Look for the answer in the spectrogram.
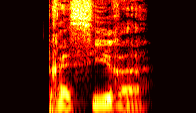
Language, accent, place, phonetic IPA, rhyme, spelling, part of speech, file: German, Germany, Berlin, [dʁɛˈsiːʁə], -iːʁə, dressiere, verb, De-dressiere.ogg
- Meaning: inflection of dressieren: 1. first-person singular present 2. singular imperative 3. first/third-person singular subjunctive I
